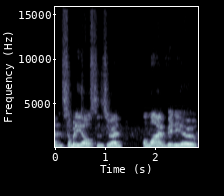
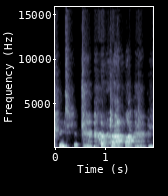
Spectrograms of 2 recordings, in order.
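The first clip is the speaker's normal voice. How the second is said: high burst of laughter; 14 semitones higher than usual. Real, not acted. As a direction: break into helpless laughter. Laughs at own rhyme.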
